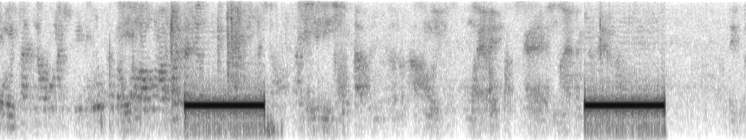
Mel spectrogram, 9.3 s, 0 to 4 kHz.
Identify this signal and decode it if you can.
Ringback tone (Europe, 425 Hz), with speech.
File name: out- -2016- - - .21330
